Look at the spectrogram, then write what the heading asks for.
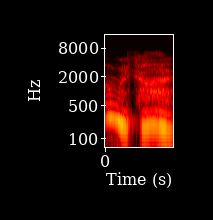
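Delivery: soft, shocked, stunned whisper under the breath.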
